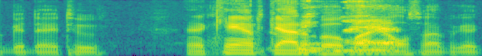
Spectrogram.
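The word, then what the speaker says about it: Skattebo: And Cam Scatbo might also have a good game. L should have a good day. Yeah, Scottbo, that's how you say his name.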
